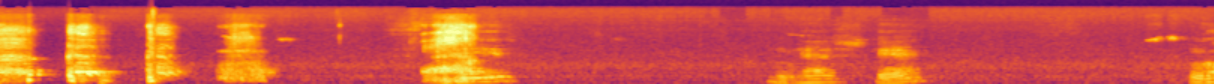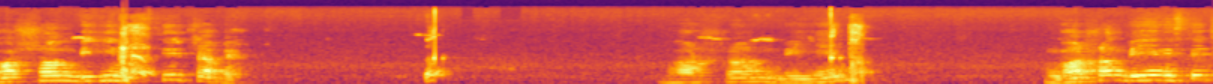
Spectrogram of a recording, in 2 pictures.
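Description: A man lectures in short phrases, heard through an online call.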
